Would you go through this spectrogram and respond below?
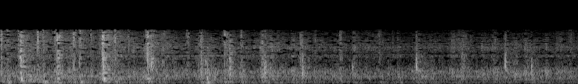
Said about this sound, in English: That's a cattle train, all right.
